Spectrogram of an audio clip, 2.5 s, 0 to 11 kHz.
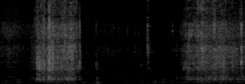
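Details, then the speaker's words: Audi 80 B4, steering turned at a standstill after replacing the stabilizer link that caused a squeak when turning: only soft tyre scrub and rustle, no squeak or creak now. "скрипа нету. Все-таки в ней было дело."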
